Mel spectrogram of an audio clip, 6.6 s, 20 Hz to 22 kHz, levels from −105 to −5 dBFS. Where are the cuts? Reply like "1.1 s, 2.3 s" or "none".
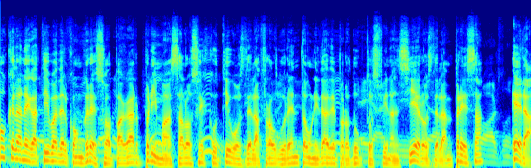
1.4 s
